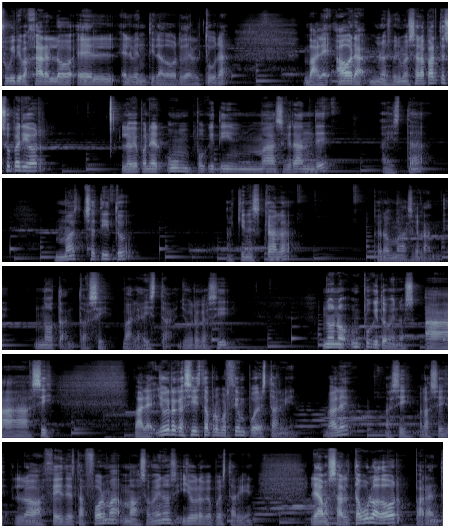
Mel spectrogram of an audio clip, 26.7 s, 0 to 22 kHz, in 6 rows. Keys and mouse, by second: 2.6 shift+middle click, 3.9 middle click, 4.8 shift+middle click, 6.3 s, 11.9 click, 12.8 s, 15.6 s, 19.0 shift+middle click, 19.7 middle click, 21.6-23.3 middle drag, 24.9 shift+middle click, 26.2 Tab.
